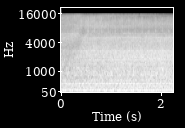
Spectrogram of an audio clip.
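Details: Classic V8 at a steady idle with an even low pulse and no misses or surging, after the distributor was adjusted and the vacuum advance set up; timing about 20–24 degrees; idle sounds settled and healthy.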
